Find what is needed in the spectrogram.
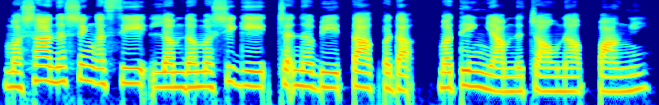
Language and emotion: Manipuri, neutral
